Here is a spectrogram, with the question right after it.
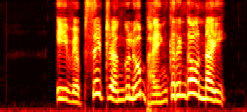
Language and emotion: Telugu, disgusted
